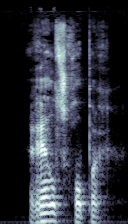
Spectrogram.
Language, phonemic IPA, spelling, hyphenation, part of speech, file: Dutch, /ˈrɛlˌsxɔ.pər/, relschopper, rel‧schop‧per, noun, Nl-relschopper.ogg
- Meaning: a rioter, a troublemaker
